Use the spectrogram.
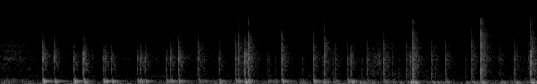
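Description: A long, flat brown cardboard strip, a thin, solid sheet, lies on a fluffy rug and is tapped with the long fingernails of both hands, moving along its length. The result is a rapid, uneven run of soft, dull, low thumps with short, crisp clicks on top, each dying away almost instantly.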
